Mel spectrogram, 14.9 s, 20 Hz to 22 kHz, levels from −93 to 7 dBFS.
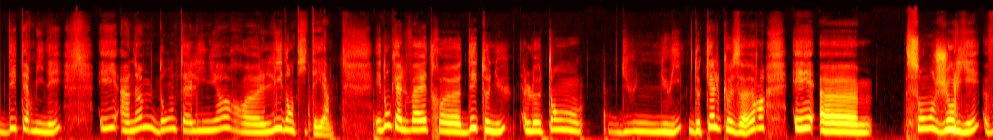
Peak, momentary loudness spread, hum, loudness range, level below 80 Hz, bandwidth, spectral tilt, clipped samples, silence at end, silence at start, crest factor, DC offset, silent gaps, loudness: -2 dBFS; 16 LU; none; 8 LU; -50 dBFS; 14 kHz; -5.5 dB/octave; under 0.1%; 0 s; 0 s; 16 dB; under 0.1%; none; -18 LUFS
